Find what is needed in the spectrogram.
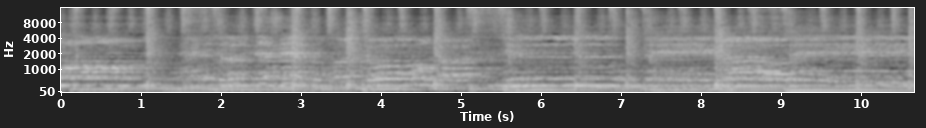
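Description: Gospel worship song sung by three women in harmony into microphones, over electronic keyboard accompaniment with sustained bass notes and a steady beat.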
